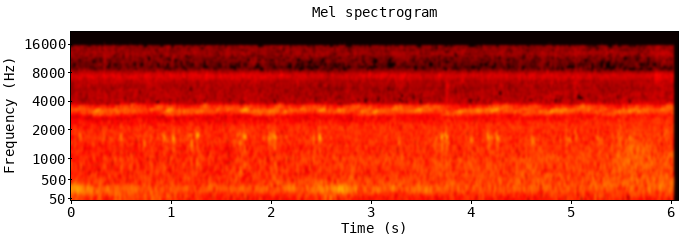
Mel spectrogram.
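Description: A chorus of frogs calling at night: a steady, high, pulsing trill with scattered shorter chirps over it.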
